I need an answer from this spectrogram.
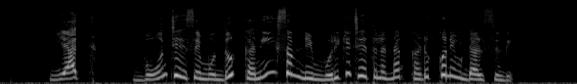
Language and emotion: Telugu, disgusted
